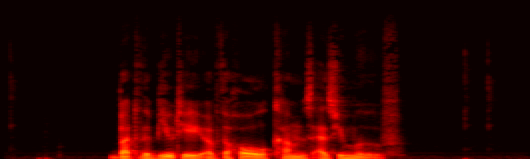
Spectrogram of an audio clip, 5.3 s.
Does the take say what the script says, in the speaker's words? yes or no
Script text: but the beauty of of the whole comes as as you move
no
